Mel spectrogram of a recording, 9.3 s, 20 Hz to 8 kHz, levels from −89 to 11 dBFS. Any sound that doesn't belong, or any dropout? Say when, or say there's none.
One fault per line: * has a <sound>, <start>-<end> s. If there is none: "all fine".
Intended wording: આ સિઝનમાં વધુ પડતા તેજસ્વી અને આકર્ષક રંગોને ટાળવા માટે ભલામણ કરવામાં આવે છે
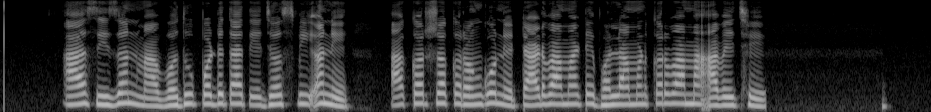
all fine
